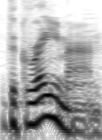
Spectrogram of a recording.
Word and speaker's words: The Gray Man: Today we are going to be talking about The Grey Man. Mm-hmm. Sorry, let me rephrase that. The Greyman, which rhymes with your name, Eamonn.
